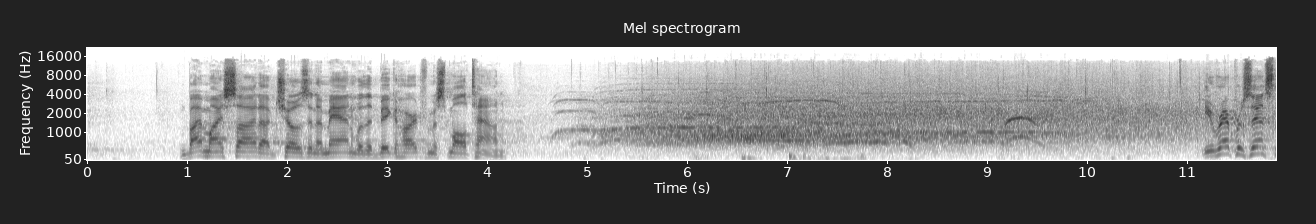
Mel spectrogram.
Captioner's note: applause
